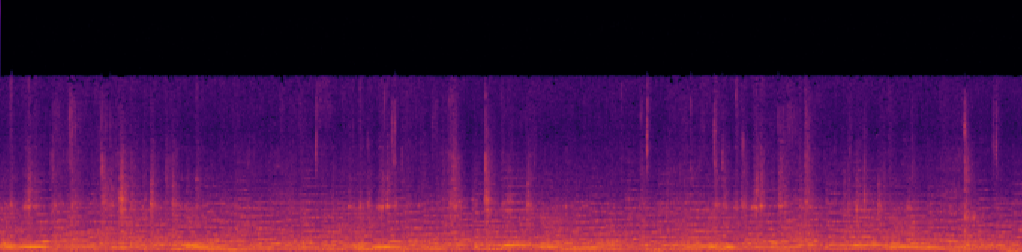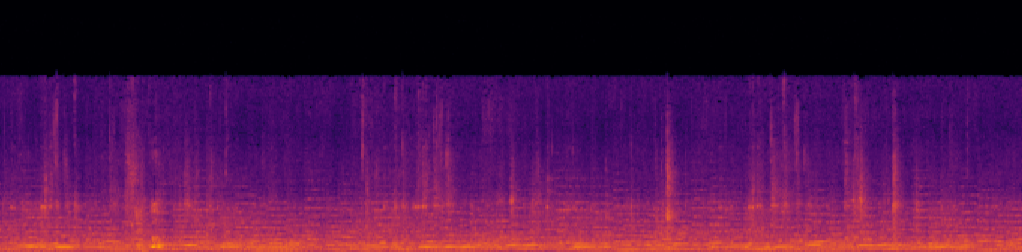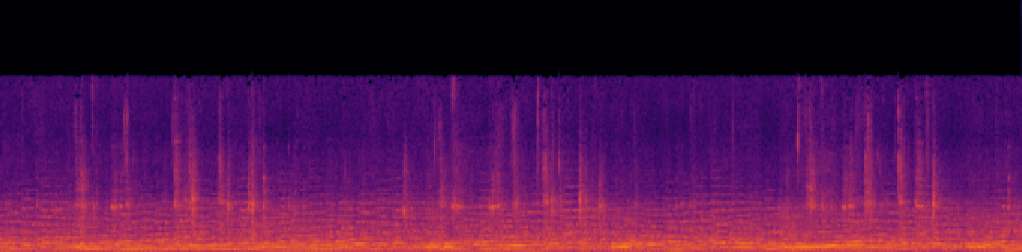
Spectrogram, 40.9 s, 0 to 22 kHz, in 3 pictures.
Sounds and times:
Church bell: 0:00.0 - 0:40.8.

